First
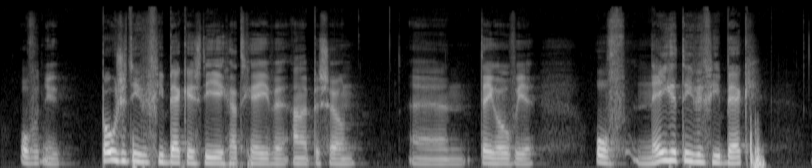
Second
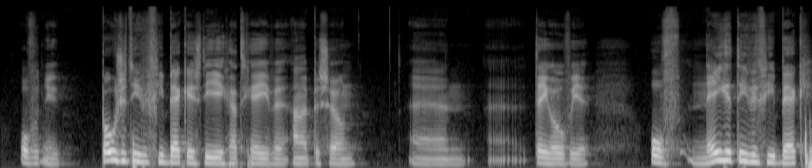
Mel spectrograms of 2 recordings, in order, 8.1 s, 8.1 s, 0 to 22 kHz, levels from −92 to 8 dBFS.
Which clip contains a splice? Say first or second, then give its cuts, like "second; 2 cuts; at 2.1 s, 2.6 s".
first; 1 cut; at 4.7 s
